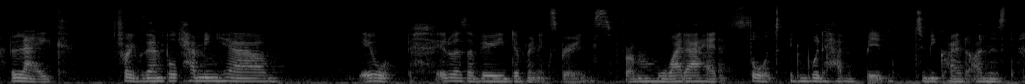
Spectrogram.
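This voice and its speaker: A woman's very deep, low, monotone voice, fairly slow, with long, frequent pauses and audible room echo. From South Africa, west Johannesburg. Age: 20s. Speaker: YouTuber. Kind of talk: casual vlog talk to camera.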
